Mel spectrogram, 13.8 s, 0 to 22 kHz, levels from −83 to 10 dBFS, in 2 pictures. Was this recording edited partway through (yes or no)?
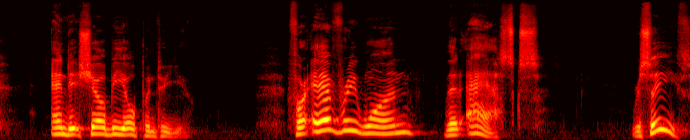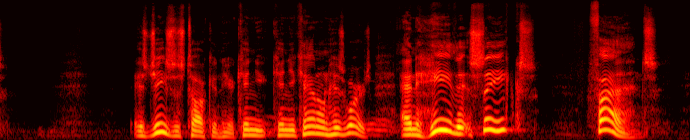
no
